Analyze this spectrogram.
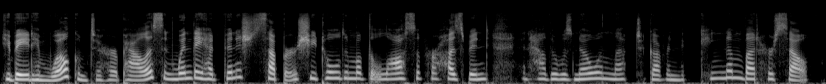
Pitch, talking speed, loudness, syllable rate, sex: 245 Hz, 255 wpm, -22 LUFS, 6.3 syllables/s, female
